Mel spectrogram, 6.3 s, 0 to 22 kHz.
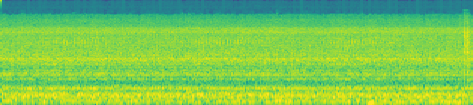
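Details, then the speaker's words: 2012 Bryant Legacy Line gas furnace on its first startup of the heating season, 50°F outside, recorder placed at the back to hear the blower. Smooth, steady low rumble and airy hum with no knocks or scraping; blower running normally, duct air not warm yet. "Okay. Well, there we go. It's running. First time in the 2025 2026 heating season."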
